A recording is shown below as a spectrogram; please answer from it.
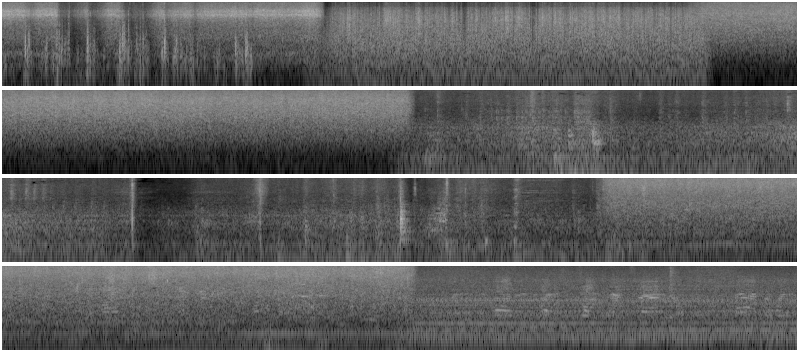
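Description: Storm sounds from several clips in turn: wind on the microphone, rain and sea noise, changing abruptly every few seconds as one recording gives way to the next.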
